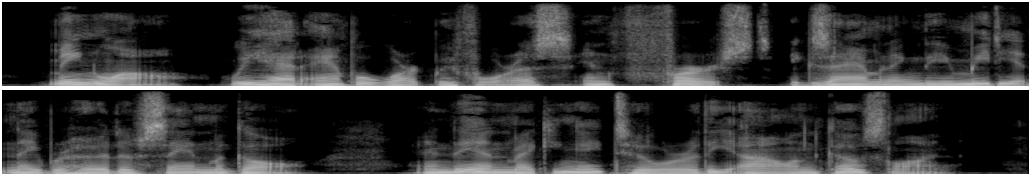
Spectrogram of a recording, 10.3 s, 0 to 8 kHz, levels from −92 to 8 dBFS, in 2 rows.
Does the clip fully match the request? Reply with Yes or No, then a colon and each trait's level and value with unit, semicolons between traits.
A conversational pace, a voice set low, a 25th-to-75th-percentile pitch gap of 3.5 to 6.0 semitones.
No: average, 145 wpm; low, 110 Hz; average, 3.0 semitones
